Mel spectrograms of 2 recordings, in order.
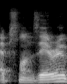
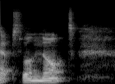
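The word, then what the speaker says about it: ε₀: a new symbol it's called epsilon naught or epsilon zero but it's usually pronounced epsilon naught um and epsilon naught is the permittivity got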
